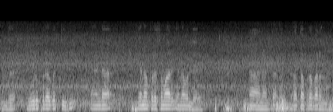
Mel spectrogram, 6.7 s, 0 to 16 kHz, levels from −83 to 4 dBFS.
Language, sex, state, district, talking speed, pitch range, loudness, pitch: Tulu, male, Karnataka, Dakshina Kannada, 125 wpm, 115-125 Hz, -20 LUFS, 120 Hz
